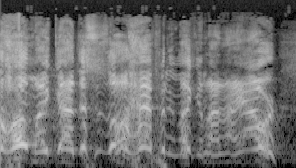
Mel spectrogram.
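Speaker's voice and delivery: loud, high, laughing amazement; almost shouting with disbelief; excited. Retold or imitated. Photographer seeing the leopard arrive, loud high laughing amazement. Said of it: "And I'm thinking".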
